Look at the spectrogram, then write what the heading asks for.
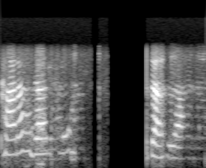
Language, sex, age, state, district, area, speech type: Hindi, female, 30-45, Uttar Pradesh, Sitapur, rural, conversation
